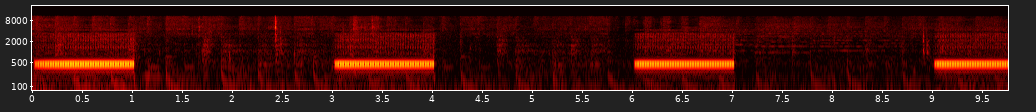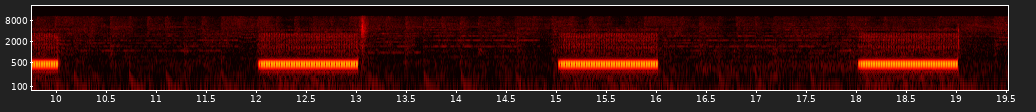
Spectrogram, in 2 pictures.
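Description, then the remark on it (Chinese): A telephone ringback tone on an outgoing call to a man's wife repeats seven times at a steady pace, each steady mid-pitched burst lasting about a second with short gaps between, over a faint low background hum and no talking. “对哦， 来，我们小王打给阿芳。”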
